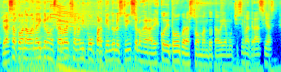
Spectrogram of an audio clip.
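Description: A man's voice: on the high side, fairly even intonation, racing. Hyped, slangy male game streamer. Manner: hyped, slangy, repeats shout-outs. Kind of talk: casual live-stream commentary. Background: game music.

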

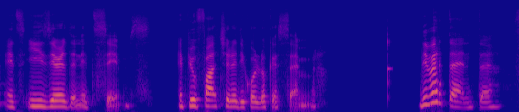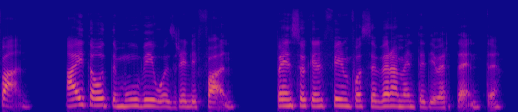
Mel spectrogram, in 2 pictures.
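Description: On camera from the head and shoulders, a young woman from Italy gives a playful, chatty language lesson in a medium-pitched, Italian-accented voice. She alternates English and Italian example sentences, and though she's in a small indoor room with a plain wall or flag behind her, the sound is clean studio quality with no room sound.

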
